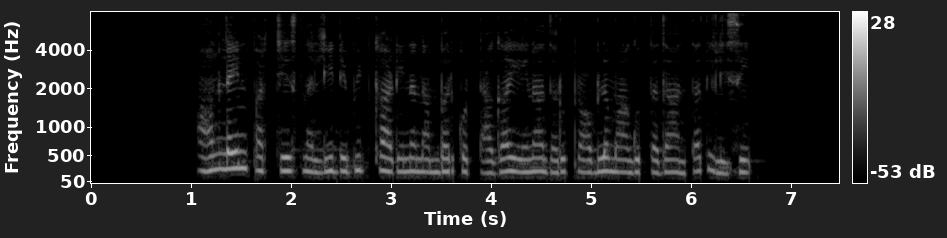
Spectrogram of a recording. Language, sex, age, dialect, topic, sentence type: Kannada, female, 36-40, Coastal/Dakshin, banking, question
